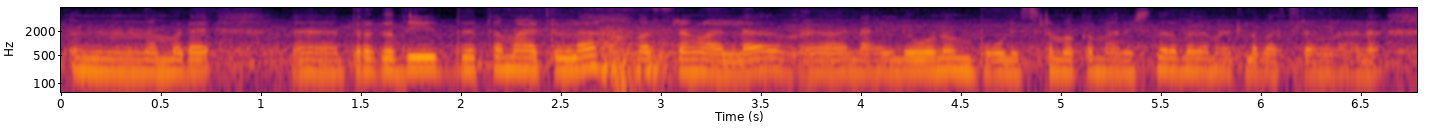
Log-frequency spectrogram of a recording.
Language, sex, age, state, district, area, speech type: Malayalam, female, 30-45, Kerala, Kottayam, rural, spontaneous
